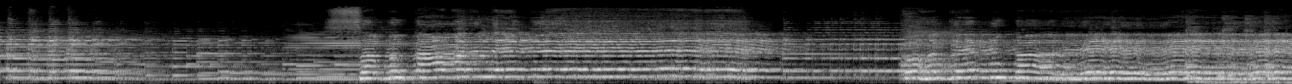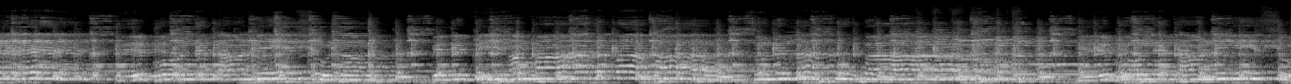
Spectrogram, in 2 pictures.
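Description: Roland XPS-10 keyboard playing a devotional bhajan melody, with a drum loop coming in about twelve seconds in and a man singing over it.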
